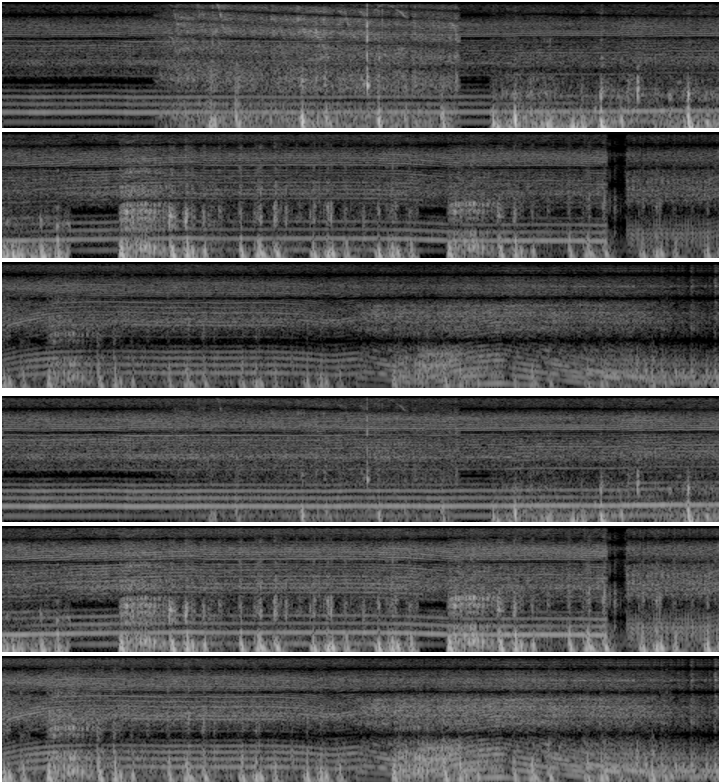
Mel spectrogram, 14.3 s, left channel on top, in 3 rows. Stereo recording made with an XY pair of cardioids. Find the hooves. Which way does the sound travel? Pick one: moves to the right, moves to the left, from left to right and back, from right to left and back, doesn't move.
moves to the right.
